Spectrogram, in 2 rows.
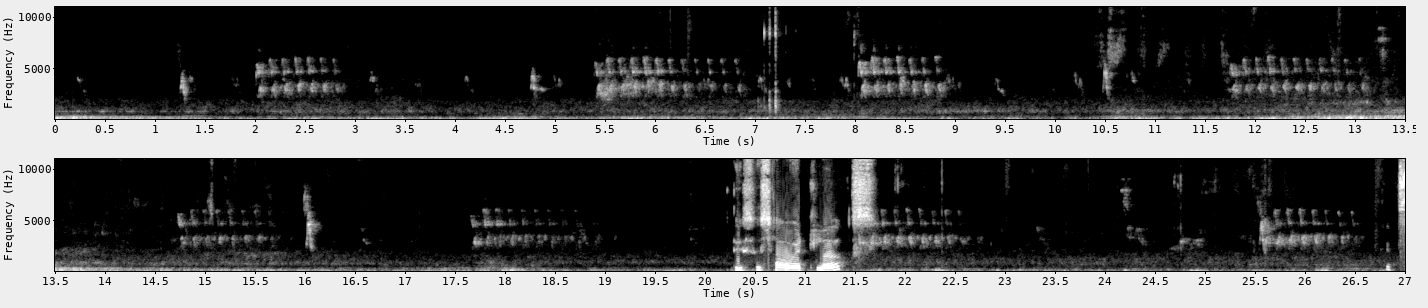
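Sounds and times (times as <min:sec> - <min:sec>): songbird trilling: 0:01.1 - 0:04.2, 0:04.8 - 0:09.6, 0:10.3 - 0:16.8, 0:17.7 - 0:19.2, 0:21.6 - 0:27.0.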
